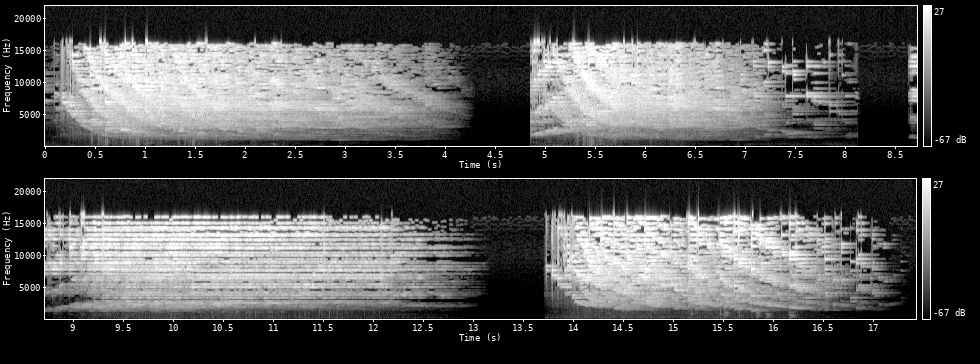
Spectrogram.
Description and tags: Magic Wand Glitter
Magical wand spell casting sound. Cartoon-friendly.
Magical hat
